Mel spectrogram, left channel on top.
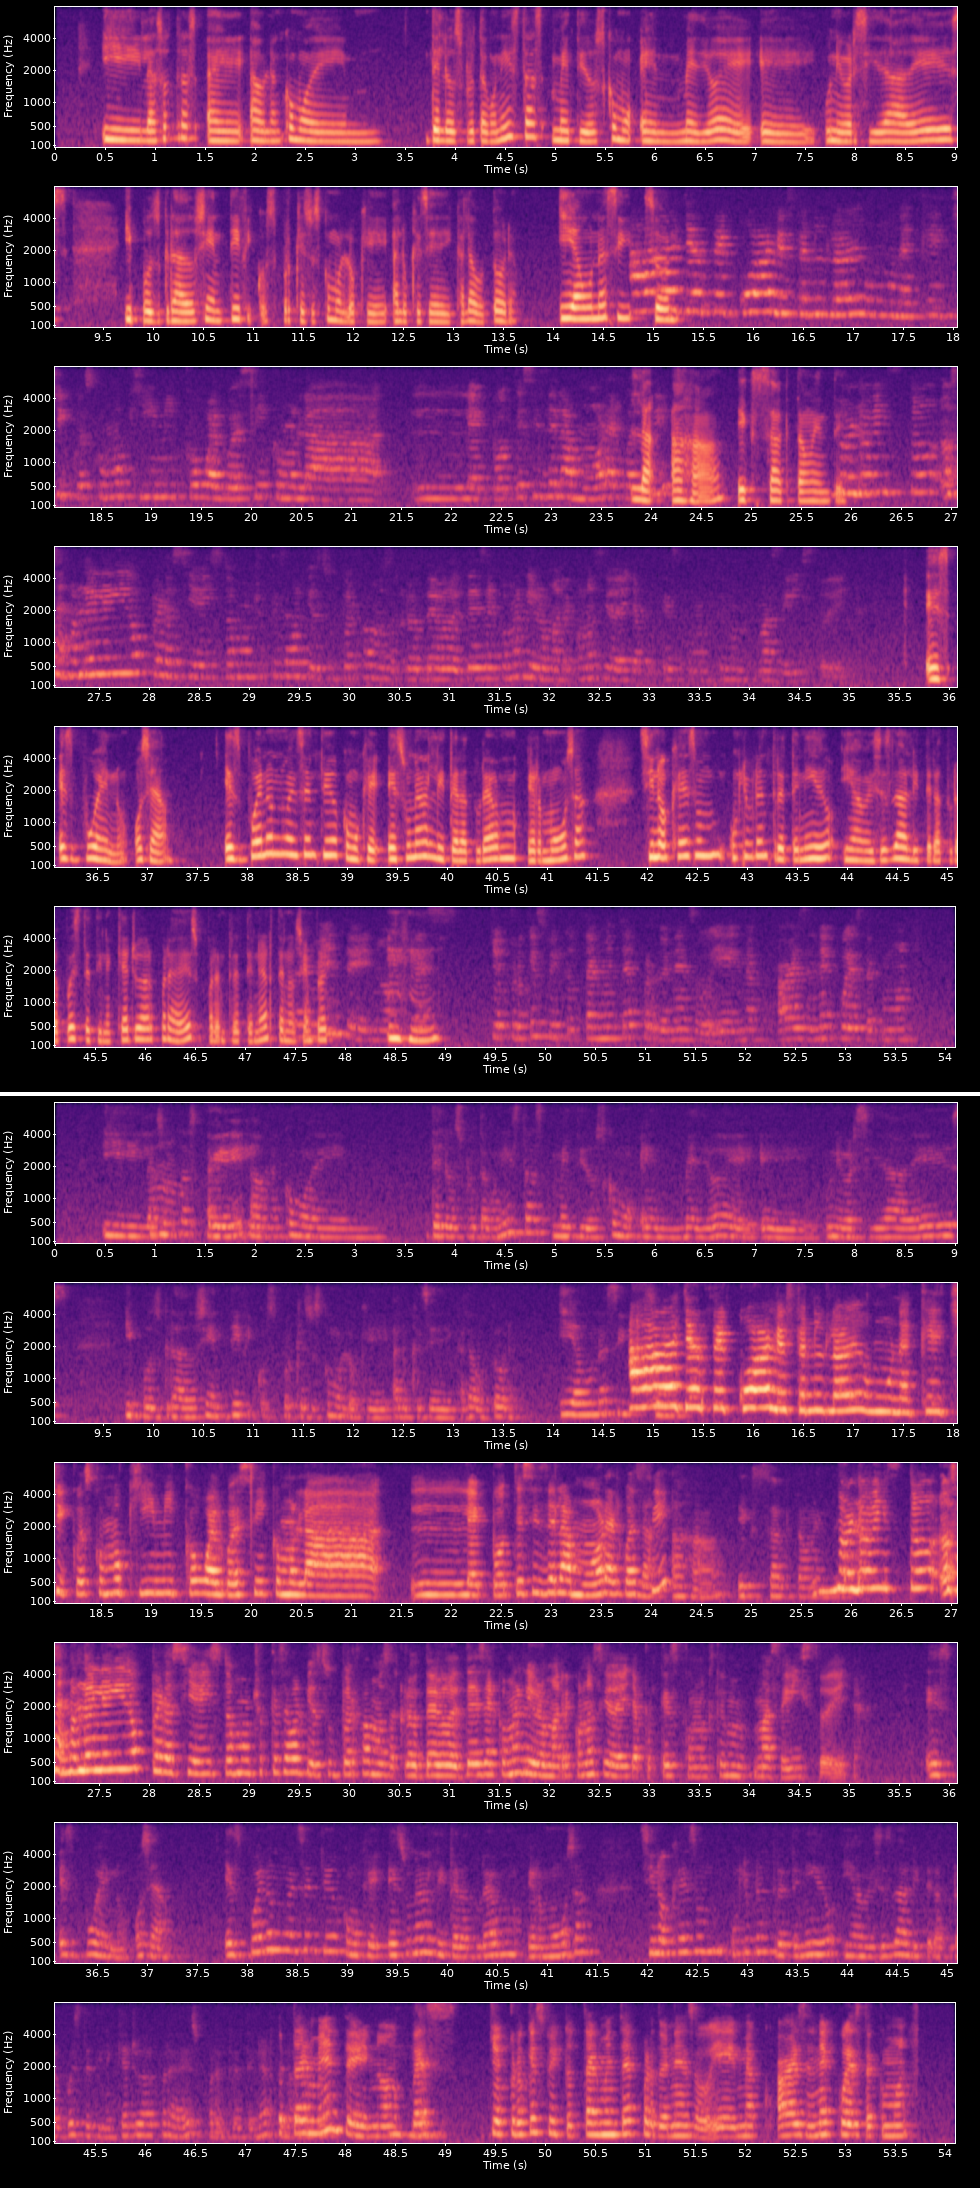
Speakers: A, on the left; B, on the right.
A: y las
B: mm,
A: otras
B: Ok.
A: eh, hablan como de, mm, de los protagonistas metidos como en medio de eh, universidades y posgrados científicos, porque eso es como lo que, a lo que se dedica la autora. Y aún así
B: Ah,
A: son
B: ya sé cuál. Esta no es la de una que el chico es como químico o algo así, como la, la hipótesis del amor, algo
A: la,
B: así.
A: ajá, exactamente.
B: No lo he visto, o sea, no lo he leído, pero sí he visto mucho que se volvió súper famosa. Creo que debe, debe ser como el libro más reconocido de ella, porque es como el que más he visto de ella.
A: Es, es bueno, o sea, es bueno no en sentido como que es una literatura herm- hermosa, sino que es un, un libro entretenido y a veces la literatura pues te tiene que ayudar para eso, para entretenerte,
B: Totalmente,
A: no siempre
B: ¿no?
A: Ujú.
B: Pues yo creo que estoy totalmente de acuerdo en eso. Eh, me ac- a veces me cuesta como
